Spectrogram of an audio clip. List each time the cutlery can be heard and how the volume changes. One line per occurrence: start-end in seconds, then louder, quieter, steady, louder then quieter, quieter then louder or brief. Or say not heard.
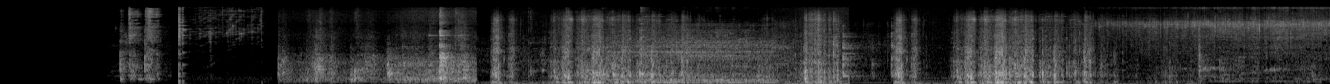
1.1-12.1 louder.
